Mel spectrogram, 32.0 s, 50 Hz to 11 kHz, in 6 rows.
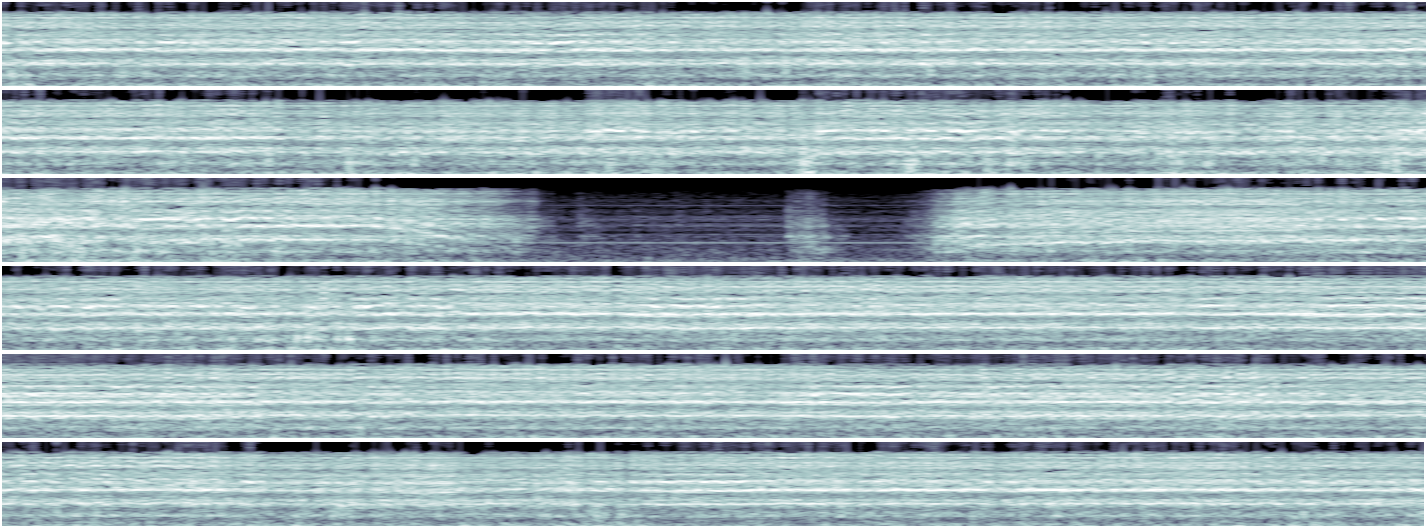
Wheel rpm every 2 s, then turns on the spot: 230, 230, 230, 220, 220, 220, 50, 160, 230, 230, 230, 220, 220, 220, 220, 230.
none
